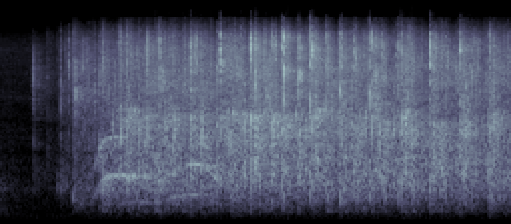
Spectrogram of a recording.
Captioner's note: audience applauding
